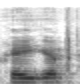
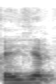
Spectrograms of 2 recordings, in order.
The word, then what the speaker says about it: Heidegger: Bueno, la existencia en común se desenvuelve, según Heidegger, como una interminable cadena de acciones y reacciones.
